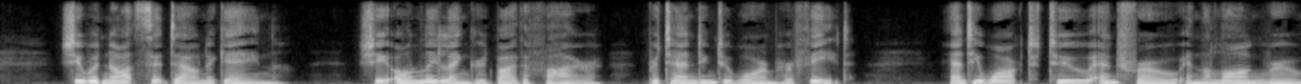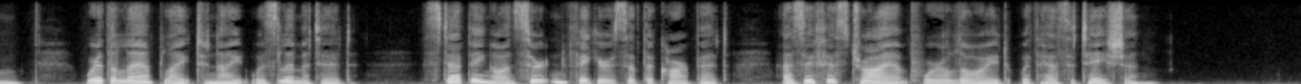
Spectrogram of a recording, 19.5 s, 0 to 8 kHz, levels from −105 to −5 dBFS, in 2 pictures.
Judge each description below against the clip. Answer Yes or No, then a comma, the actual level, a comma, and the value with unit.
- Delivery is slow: No, average, 155 wpm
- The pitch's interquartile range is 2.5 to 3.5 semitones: No, average, 4.2 semitones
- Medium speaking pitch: Yes, medium, 160 Hz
